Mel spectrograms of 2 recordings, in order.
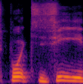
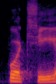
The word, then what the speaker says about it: ItzSportsy: And I'm being told it's ItzSportsy, not Sportsy.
